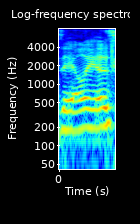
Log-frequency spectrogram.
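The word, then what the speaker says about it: azaleas: the porch he's like it's not it's pronounced aelas cuz it was like all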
